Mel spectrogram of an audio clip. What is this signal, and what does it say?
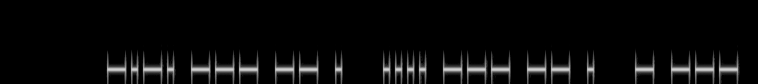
Morse code, heard as a keyed tone, about 20 wpm, 700 Hz. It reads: COME HOME TO
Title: Sentences from Top 1000 Words 20wpm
